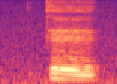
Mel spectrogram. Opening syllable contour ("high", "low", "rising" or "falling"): low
